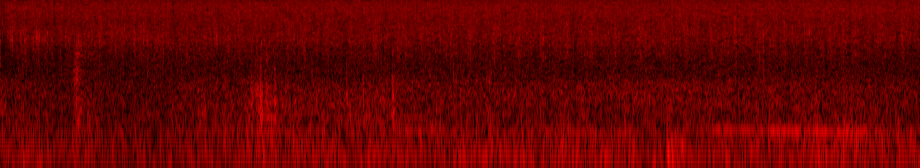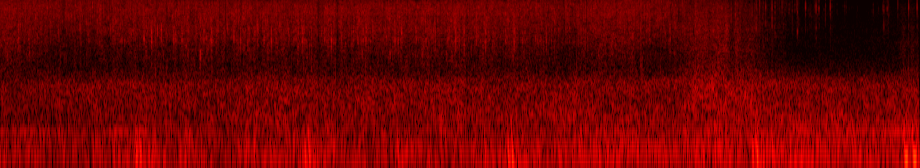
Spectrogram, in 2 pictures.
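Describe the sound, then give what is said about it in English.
A leatherwood shrub, coated in ice after freezing rain, being shaken, giving a steady, dense crackle of tiny clicks and tinkles much like rain pattering, continuing at an even level throughout with no voices. “that was the sound of this poor ice-covered bush being shaken around a little bit”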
